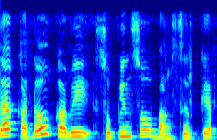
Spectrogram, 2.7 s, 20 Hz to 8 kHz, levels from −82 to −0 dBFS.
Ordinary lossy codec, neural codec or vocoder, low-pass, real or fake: none; none; 7.2 kHz; real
